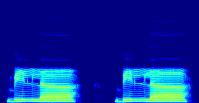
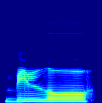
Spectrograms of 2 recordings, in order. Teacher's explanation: यहाँ पर लफ्ज़ अल्लाह का क्या रूल है कि लफ्ज़ अल्लाह से पहले ज़ेर है, तो यहाँ पर हम लफ्ज़ अल्लाह को बारीक पतला पढ़ेंगे, यहाँ पर हमने मोटा नहीं पढ़ना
